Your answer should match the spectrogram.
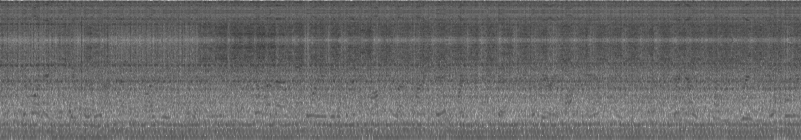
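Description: Small outboard motor running steadily, its even low hum unchanging throughout.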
